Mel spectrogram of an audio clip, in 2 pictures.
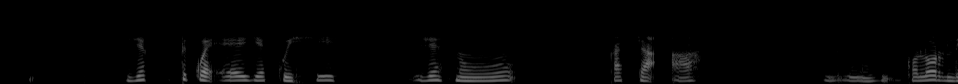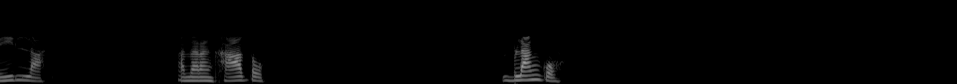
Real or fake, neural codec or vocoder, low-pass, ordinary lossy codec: real; none; 3.6 kHz; none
